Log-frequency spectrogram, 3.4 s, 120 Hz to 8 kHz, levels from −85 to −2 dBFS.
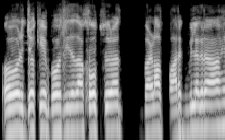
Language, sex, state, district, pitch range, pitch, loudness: Hindi, male, Uttar Pradesh, Jyotiba Phule Nagar, 155-170 Hz, 160 Hz, -14 LUFS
